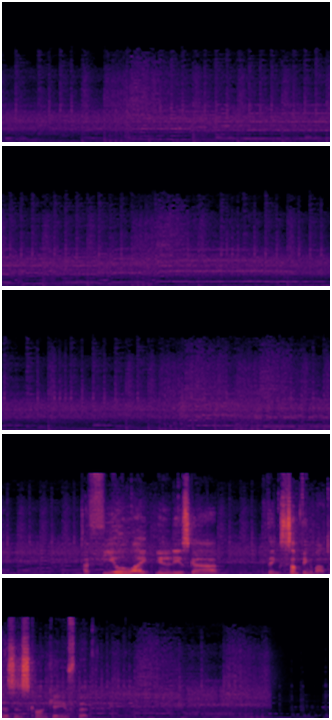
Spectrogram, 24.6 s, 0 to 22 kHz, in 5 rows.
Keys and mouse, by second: 0.6-3.7 drag, 4.3 click, 4.8 shift+click, 5.8-9.3 drag, 9.6 middle click, 11.2-12.4 drag, 12.9 middle click, 13.8-16.7 middle drag, 17.5-18.9 middle drag, 19.6 KP_Divide, 21.0-21.5 middle drag.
